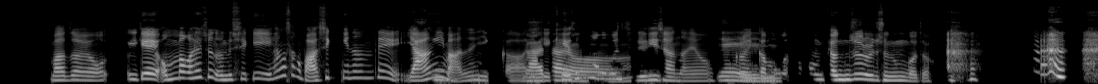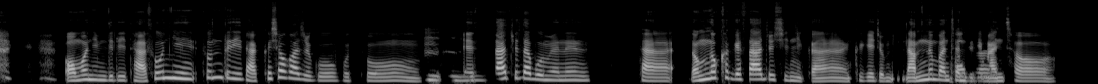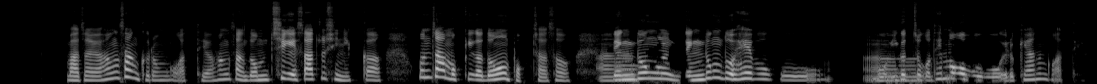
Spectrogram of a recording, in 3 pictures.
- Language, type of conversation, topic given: Korean, podcast, 냉장고 속 재료로 뚝딱 만들 수 있는 간단한 요리 레시피를 추천해 주실래요?
- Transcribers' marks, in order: tapping; distorted speech; laugh; other background noise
